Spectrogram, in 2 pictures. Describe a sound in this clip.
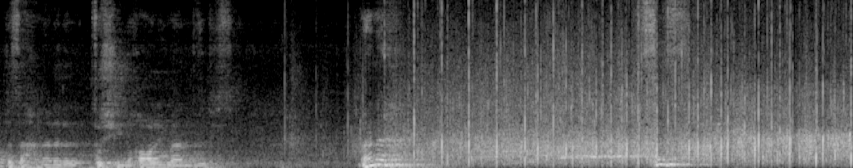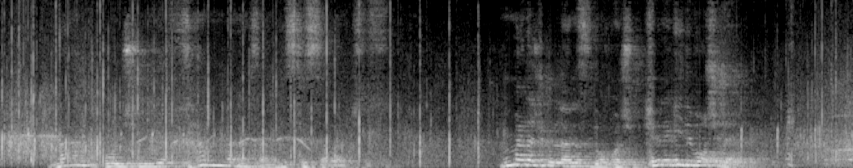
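A young man sings into a microphone over loudspeakers in a large hall.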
